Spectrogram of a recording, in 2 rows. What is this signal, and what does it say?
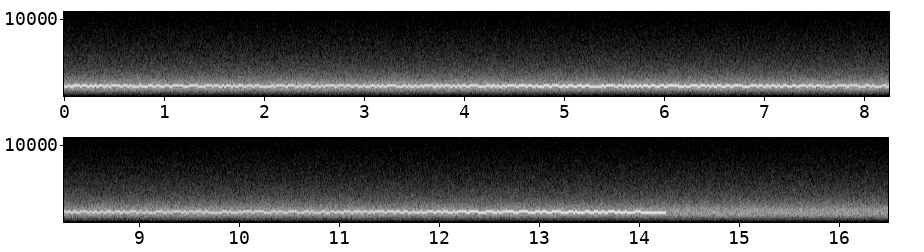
RTTY (45.45 baud, 170 Hz shift), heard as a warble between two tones, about 1360 Hz centre, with radio static and a narrow filter. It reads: … SEGUITO DIVENNE PROFESSORE UNIVERSITARIO DI GEOGRAFIA, GEOLOGIA E PALEONTOLOGIA.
